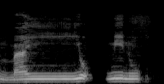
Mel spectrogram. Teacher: Lalu dia dimasukkan nun sakinahnya ke ya, sehingga dia seakan-akan menjadi huruf yang bertasydid. Jadi dua huruf yang berbeda dijadikan satu, dileburin. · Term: idgham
